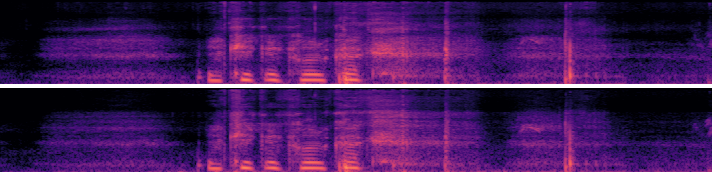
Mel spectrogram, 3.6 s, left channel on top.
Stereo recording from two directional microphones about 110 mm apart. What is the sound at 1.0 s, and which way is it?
Speech, 35° right (ahead or behind).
